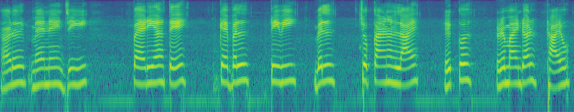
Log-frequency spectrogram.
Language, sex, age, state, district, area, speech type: Sindhi, female, 45-60, Maharashtra, Thane, urban, read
